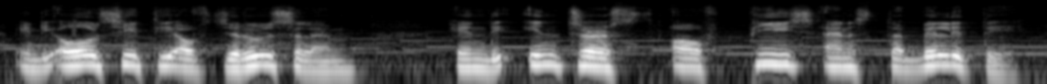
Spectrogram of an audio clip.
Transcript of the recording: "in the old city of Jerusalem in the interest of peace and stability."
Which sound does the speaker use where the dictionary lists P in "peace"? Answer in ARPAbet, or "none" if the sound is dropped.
P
